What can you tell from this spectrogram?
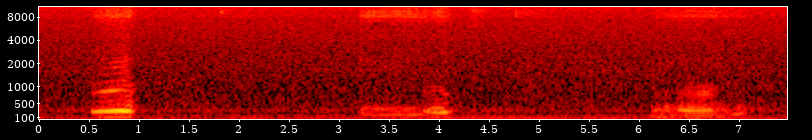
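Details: Drowsy little cats in deep sleep give three soft snores, low buzzing breaths several seconds apart, the first short and sharper, the later ones longer and fainter.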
